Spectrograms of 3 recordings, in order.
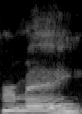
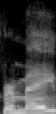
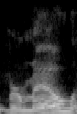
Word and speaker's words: vermeil: for mail it's actually spelled Vermeil that's how pronounced Vermeil you want to type that in for her um it's pronounced for May but it's spelled vermel b-e-r-m-e-i-l and if you're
